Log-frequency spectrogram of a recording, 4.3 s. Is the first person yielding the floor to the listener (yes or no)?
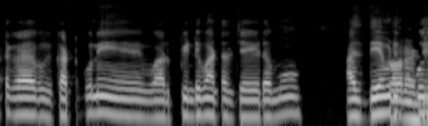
no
